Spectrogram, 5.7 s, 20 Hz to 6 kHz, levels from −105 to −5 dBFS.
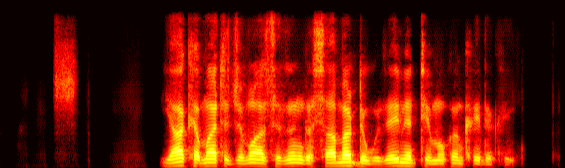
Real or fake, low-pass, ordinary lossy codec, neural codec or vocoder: fake; 5.4 kHz; none; codec, 16 kHz, 2 kbps, X-Codec, WavLM features, trained on Multilingual LibriSpeech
